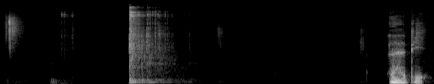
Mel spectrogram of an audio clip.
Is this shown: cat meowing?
no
